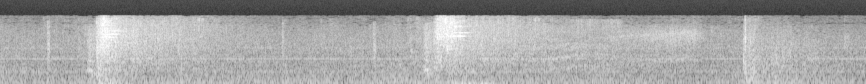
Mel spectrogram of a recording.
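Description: A sword slashes and strikes an enemy.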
